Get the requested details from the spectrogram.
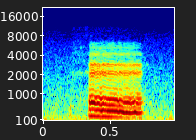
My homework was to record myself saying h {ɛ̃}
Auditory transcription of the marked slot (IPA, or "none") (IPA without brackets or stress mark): ɛ̃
